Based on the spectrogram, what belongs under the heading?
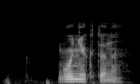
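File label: "гуньыктыны", Komi-Zyrian, male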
